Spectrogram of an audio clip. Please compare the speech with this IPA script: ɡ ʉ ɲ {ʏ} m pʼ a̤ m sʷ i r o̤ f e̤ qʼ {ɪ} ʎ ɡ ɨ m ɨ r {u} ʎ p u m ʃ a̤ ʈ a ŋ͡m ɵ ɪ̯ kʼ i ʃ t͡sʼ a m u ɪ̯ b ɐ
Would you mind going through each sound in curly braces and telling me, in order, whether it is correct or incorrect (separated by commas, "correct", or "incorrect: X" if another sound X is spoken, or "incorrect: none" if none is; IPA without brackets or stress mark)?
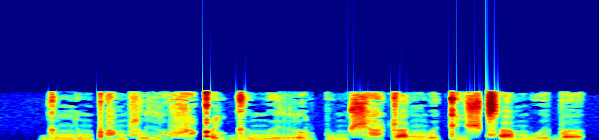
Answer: incorrect: ɨ, incorrect: i, incorrect: o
